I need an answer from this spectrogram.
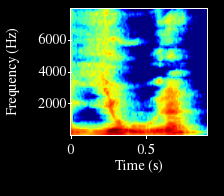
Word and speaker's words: gjorde: So you don't say the G, you say gjorde, gjerne, geit.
